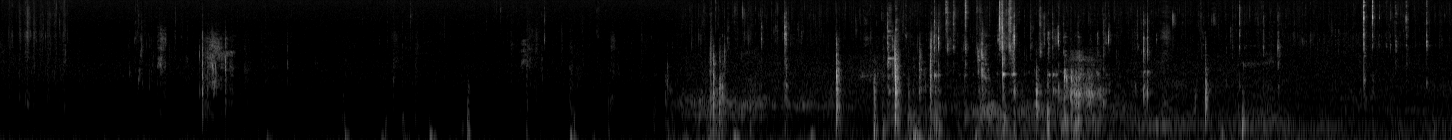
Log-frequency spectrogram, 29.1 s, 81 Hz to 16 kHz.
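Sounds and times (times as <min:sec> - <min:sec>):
brine sloshing: 0:13.3 - 0:29.0.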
